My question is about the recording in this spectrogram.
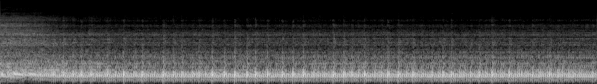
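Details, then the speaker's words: Homelite 240 two-stroke chainsaw after carburetor idle and low jet adjustment: steady, high buzzing note held evenly at speed, no stumble or surging; runs beautifully and cuts well. "but that saw runs beautifully that thing cuts like a demon"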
